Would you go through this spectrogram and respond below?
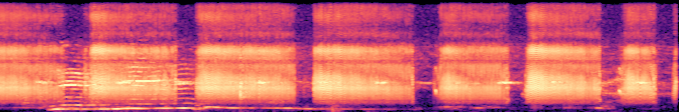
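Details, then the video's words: Baby hamster crying in long, high, hissing, buzzy squeals with fluttering pitch, joined by a lower, smooth rising-and-falling tone in the background during the first seconds. "jangan di dengar suara hamster"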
